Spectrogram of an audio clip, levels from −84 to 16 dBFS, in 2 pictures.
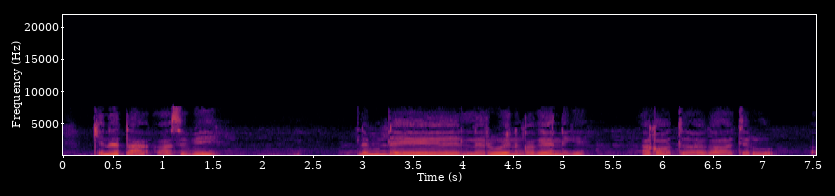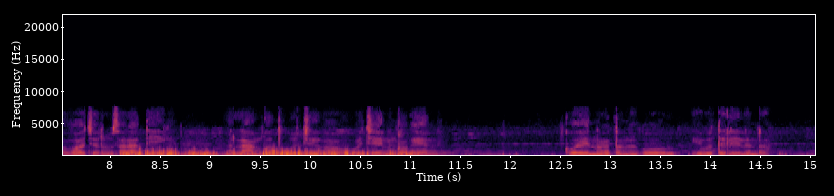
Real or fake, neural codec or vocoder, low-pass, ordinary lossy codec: real; none; 19.8 kHz; AAC, 24 kbps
